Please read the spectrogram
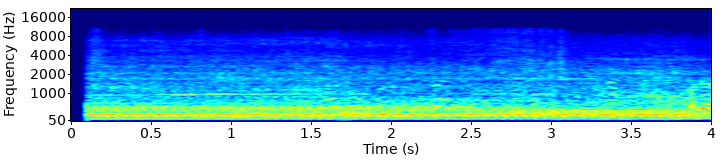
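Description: Engine of road-paving machinery running with a steady, even drone while fresh asphalt is being laid.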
